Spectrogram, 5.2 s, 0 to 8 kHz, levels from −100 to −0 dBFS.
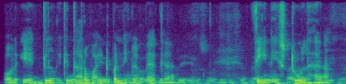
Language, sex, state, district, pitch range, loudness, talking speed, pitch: Hindi, male, Bihar, Patna, 125-130 Hz, -19 LUFS, 125 wpm, 130 Hz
